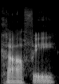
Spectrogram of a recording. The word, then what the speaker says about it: Ko-fi: like Ko-fi, which I guess is pronounced coffee, and LibraPay, which is as fun and strange a payment service as I've ever seen.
